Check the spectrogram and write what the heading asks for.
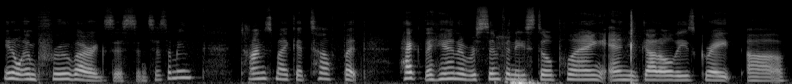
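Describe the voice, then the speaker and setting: A woman hosting a local TV interview, chatty and enthusiastic, with quick asides. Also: on the high side, creaky, slight background noise. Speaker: talk show host.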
